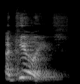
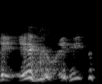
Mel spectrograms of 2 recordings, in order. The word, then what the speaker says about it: Achilles: Achilles, not not Iglees. Iglees heel. Iglees sounds like some like children's It character. sounds like a delicious treat. It's definitely a frozen treat. So yeah, that's your dad's. Achilles heel.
